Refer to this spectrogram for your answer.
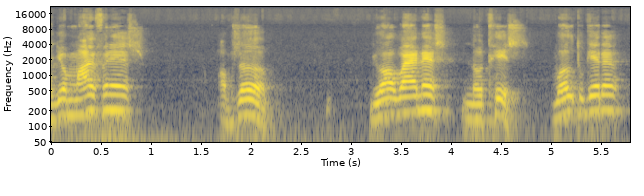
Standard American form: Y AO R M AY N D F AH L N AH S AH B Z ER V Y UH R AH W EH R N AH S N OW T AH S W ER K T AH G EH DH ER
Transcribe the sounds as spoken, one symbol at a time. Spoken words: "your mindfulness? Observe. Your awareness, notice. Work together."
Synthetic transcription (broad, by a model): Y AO M AY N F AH N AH S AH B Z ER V Y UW AH W EH R N AH S N OW T AH S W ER K T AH G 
